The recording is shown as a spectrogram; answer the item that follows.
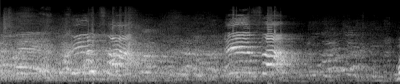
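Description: Speech only: several actors' voices talking over one another, fading near the end.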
